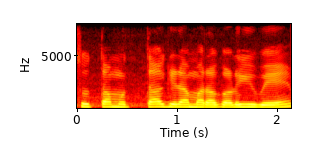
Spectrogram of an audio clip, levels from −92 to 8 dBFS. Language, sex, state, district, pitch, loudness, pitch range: Kannada, female, Karnataka, Bidar, 215 Hz, -12 LUFS, 200-230 Hz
